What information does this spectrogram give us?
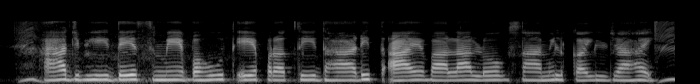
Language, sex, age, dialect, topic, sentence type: Magahi, female, 31-35, Western, banking, statement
